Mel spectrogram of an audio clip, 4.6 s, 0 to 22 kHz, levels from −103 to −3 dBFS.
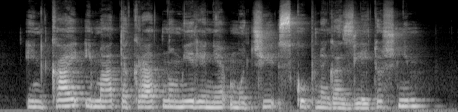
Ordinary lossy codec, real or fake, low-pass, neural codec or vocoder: none; real; none; none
